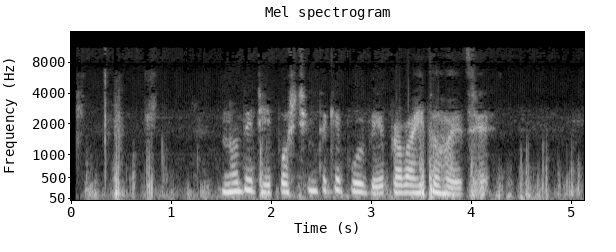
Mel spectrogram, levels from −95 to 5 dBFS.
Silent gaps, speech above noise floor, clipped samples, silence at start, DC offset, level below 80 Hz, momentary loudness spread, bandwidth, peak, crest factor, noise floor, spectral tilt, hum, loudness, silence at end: none; 24 dB; under 0.1%; 0.15 s; under 0.1%; -36 dBFS; 18 LU; 10.5 kHz; 0 dBFS; 16 dB; -37 dBFS; -9 dB/octave; none; -14 LUFS; 0.05 s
